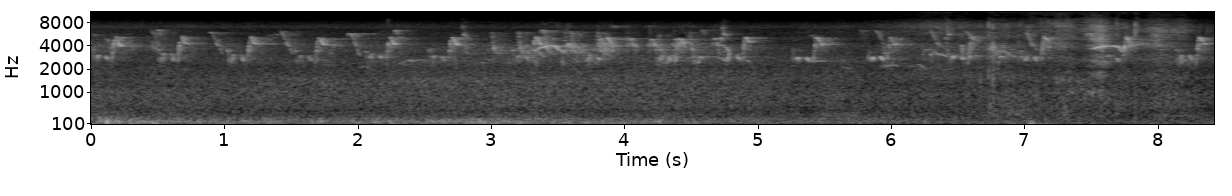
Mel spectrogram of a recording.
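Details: Adult oriental magpie-robin, a parent bird described as very vocal, singing near oil palm trees while its nest is being searched for. Rapid series of sharp, high chirping and whistled notes, repeated throughout over steady background hiss and low rumble.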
